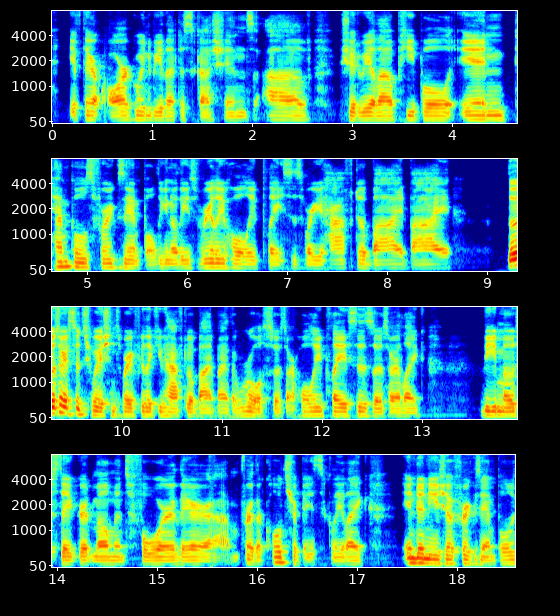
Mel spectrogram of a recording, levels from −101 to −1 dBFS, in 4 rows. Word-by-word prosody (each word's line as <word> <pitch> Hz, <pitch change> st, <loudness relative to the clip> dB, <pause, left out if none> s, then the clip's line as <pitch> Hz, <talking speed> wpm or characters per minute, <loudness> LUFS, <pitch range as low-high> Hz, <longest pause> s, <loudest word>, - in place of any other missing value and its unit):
if -, -, -6 dB
there -, -, -1 dB
are 100 Hz, +1 st, +3 dB
going 110 Hz, 0 st, -5 dB
to 105 Hz, -, -7 dB
be 100 Hz, -, -1 dB
that 100 Hz, -1 st, -3 dB
discussions 95 Hz, -1 st, -5 dB
of 105 Hz, -1 st, -2 dB, 0.3 s
"Should 100 Hz, -1 st, -2 dB
we 100 Hz, +1 st, 0 dB
allow 100 Hz, 0 st, +4 dB
people 105 Hz, 0 st, -1 dB
in 110 Hz, 0 st, +2 dB
temples?", 130 Hz, -4 st, 0 dB
for 110 Hz, -, -3 dB
example, 105 Hz, -4 st, -4 dB
you 105 Hz, -, -4 dB
know, 100 Hz, -, 0 dB
these 100 Hz, 0 st, -6 dB
really 110 Hz, 0 st, +2 dB
holy 100 Hz, -2 st, -2 dB
places 100 Hz, 0 st, -8 dB
where 100 Hz, -, -2 dB
you 100 Hz, 0 st, -3 dB
have 100 Hz, 0 st, -4 dB
to 105 Hz, -, -5 dB
abide 100 Hz, 0 st, -2 dB
by 100 Hz, +1 st, -1 dB, 0.6 s
Those 165 Hz, +3 st, +11 dB
are 175 Hz, -, +10 dB
situations 110 Hz, -6 st, +1 dB
where 105 Hz, -1 st, +3 dB
I -, -, 0 dB
feel 110 Hz, +1 st, -3 dB
like 105 Hz, 0 st, -2 dB
you 105 Hz, -, -3 dB
have 95 Hz, -1 st, +2 dB
to 100 Hz, -, 0 dB
abide 95 Hz, -1 st, -1 dB
by 95 Hz, 0 st, -2 dB
the -, -, -7 dB
rules. 100 Hz, -3 st, -2 dB
Those 95 Hz, -, -5 dB
are -, -, -4 dB
holy 110 Hz, 0 st, -2 dB
places. 105 Hz, 0 st, 0 dB
Those 95 Hz, 0 st, -2 dB
are, 100 Hz, -, +2 dB
like, 95 Hz, -1 st, -2 dB, 0.6 s
the 110 Hz, -1 st, +3 dB
most 105 Hz, -1 st, +1 dB
sacred 100 Hz, 0 st, +1 dB
moments 95 Hz, -1 st, 0 dB
for 95 Hz, 0 st, +1 dB
their, 95 Hz, -1 st, 0 dB
um, -, -, -8 dB
for -, -, +1 dB
their -, -, -4 dB
culture 140 Hz, 0 st, 0 dB
basically. 90 Hz, +1 st, -8 dB
Like 95 Hz, 0 st, -1 dB, 0.3 s
Indonesia, 115 Hz, -4 st, +5 dB
for 110 Hz, -, -1 dB
example, 100 Hz, 0 st, -3 dB
100 Hz, 210 wpm, -25 LUFS, 95-105 Hz, 0.6 s, Those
